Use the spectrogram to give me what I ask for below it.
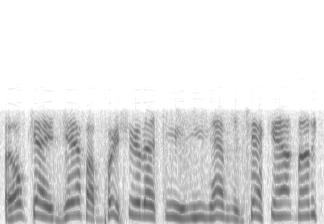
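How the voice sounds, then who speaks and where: Male net control operator, high-pitched, informal and folksy, on a narrowband single sideband radio signal with faint static. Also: fairly even intonation, normal speed. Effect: single sideband radio transmission. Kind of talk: casual radio net check-in chat.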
